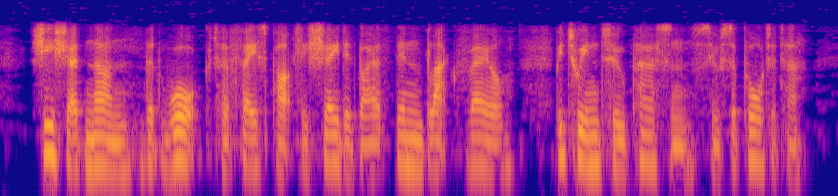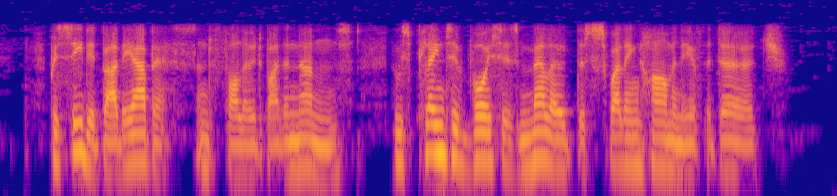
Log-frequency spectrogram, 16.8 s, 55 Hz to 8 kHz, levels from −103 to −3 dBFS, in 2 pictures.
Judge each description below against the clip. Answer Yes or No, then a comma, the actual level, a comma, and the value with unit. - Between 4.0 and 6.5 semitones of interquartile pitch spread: No, average, 3.1 semitones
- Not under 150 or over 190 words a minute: No, slow, 135 wpm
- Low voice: Yes, low, 120 Hz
